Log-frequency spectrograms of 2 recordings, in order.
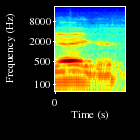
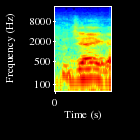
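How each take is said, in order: First: The name begins with a Y sound. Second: The name begins with a J sound. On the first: The speaker calls it wrong. "I've been saying it wrong this whole time. I've been calling him Jaeger. Like Jägermeister" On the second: The speaker calls it right. "So you pronounce the J?"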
